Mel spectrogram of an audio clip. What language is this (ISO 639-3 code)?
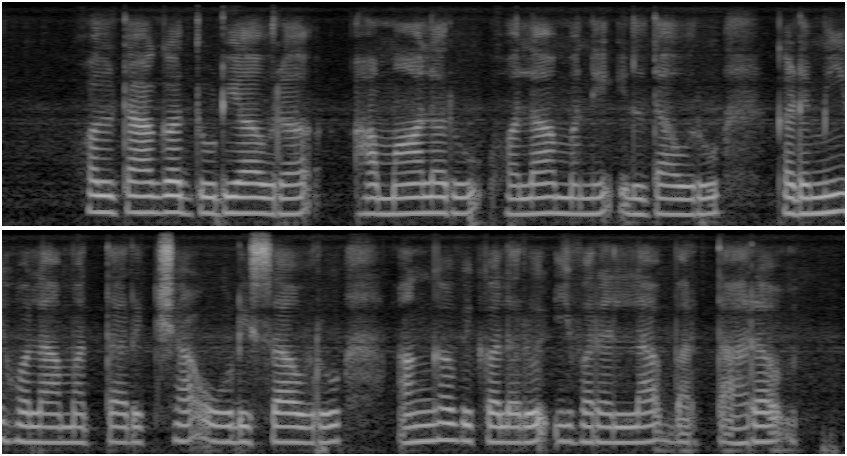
kan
